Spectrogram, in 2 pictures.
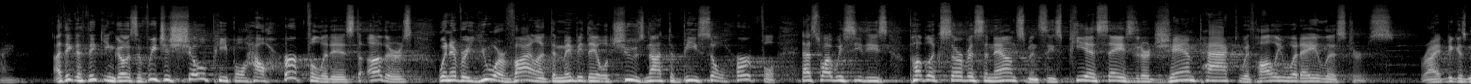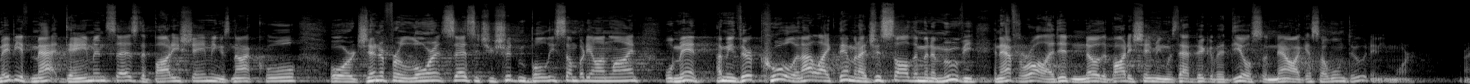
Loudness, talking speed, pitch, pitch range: -19 LUFS, 230 wpm, 160 Hz, 145-180 Hz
